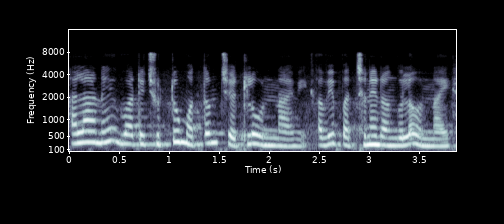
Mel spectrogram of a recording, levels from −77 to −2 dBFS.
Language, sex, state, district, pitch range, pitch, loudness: Telugu, female, Telangana, Mahabubabad, 235-290 Hz, 260 Hz, -11 LUFS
